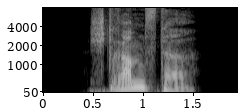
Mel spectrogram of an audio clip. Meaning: inflection of stramm: 1. strong/mixed nominative masculine singular superlative degree 2. strong genitive/dative feminine singular superlative degree 3. strong genitive plural superlative degree
- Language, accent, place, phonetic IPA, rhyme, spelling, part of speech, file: German, Germany, Berlin, [ˈʃtʁamstɐ], -amstɐ, strammster, adjective, De-strammster.ogg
